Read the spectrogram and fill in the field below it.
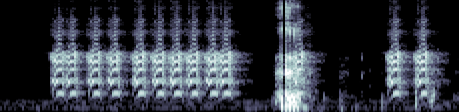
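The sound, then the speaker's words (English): Excited dogs yip and bark in a rapid string of high, whiny barks, then a brief scuffle and two more sharp yaps. No one speaks. “I've got some dogs here who are pretty excited because they helped me keep the trophy here”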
